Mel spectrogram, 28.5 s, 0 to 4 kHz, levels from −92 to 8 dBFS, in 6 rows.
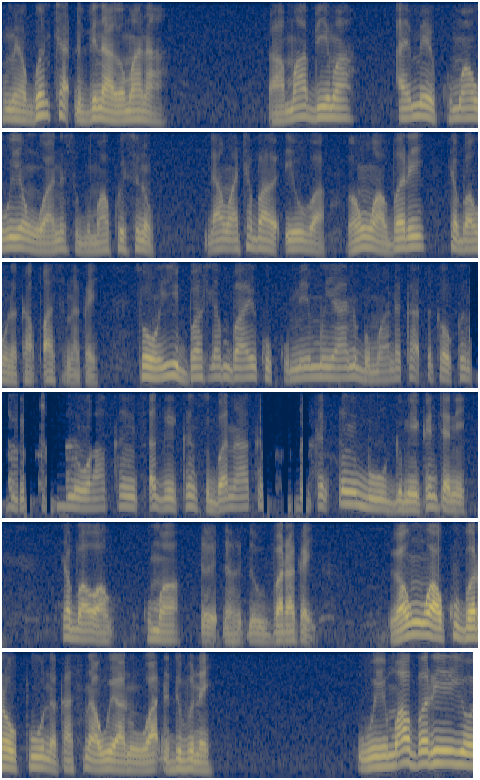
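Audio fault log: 14.17–17.40 s, other side's voice leaking through: Faint second voice at 14.17–14.44, 14.61–14.74, 14.93–14.98, 16.84–17.06 and 17.26–17.40 s, about 20 to 30 dB under the talker. Likely loudspeaker echo the canceller missed.
14.21–17.37 s, speech suppressed in double talk: The talker drops out at 14.21–14.93 and 16.89–17.37 s, by about 30 and 35 dB, with a slight dip at 15.17–15.22 s. Likely the canceller ducking both voices during overlap.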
